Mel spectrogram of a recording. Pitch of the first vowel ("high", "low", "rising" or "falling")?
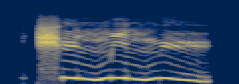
falling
